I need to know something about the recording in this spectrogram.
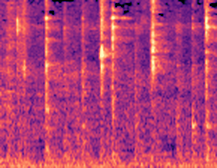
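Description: A metal spoon clicking lightly against a small glass cup as food is spooned out of it, four or five short clicks about every half second, with quiet chewing.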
